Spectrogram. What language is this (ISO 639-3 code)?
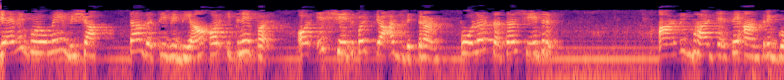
hin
